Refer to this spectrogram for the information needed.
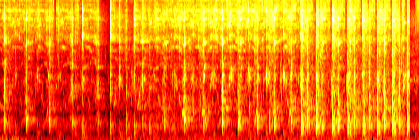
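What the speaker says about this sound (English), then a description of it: "with the fork, we're just going to mix that until it's all combined" A fork stirs boiling water in a cup or bowl, making rapid, rhythmic clinks and scrapes close by that grow louder and quicker toward the end.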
